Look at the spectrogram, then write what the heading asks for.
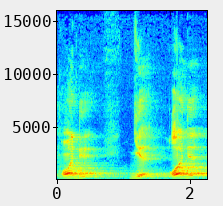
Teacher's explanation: dalnya dipantulkan dengan ringan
